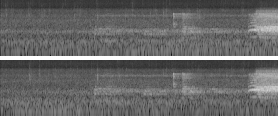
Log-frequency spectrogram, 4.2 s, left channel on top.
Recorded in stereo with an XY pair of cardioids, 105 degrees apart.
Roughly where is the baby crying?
Ahead right.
